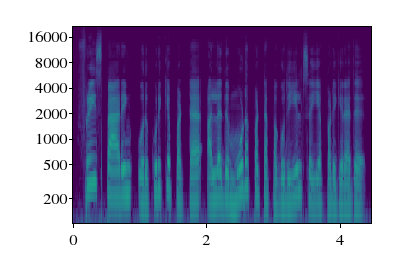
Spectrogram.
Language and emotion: Tamil, neutral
